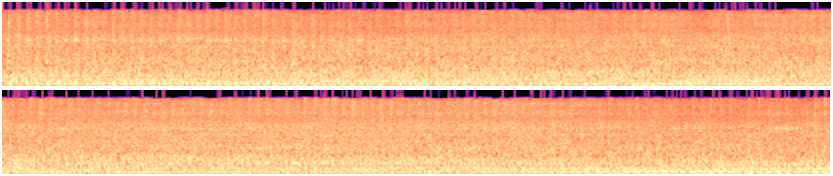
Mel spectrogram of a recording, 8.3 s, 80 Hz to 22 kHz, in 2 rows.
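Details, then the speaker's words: 1992 Yard King lawn tractor, engine that sat 7 years and was started at wide-open throttle, idles with a hunting surge of about three pulses a second; owner suspects carburetor adjustment or rebuild, valves, or cold weather. "but now I'll figure out why it's surging it probably just needs a carve adjustment and the earth cart rebuild even would be the best"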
